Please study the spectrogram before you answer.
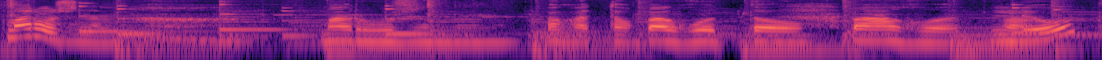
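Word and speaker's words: παγωτό: Пагото. Пагото. Нельзя пагото. Пагото. О произносим четко О.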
